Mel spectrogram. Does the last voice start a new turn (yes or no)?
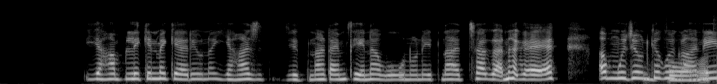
no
